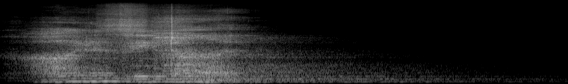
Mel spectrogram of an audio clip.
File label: Indistinct Voice; Hide and seek time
